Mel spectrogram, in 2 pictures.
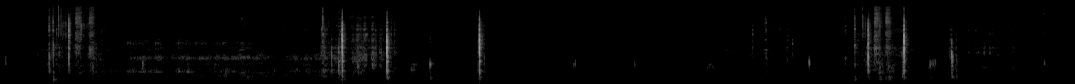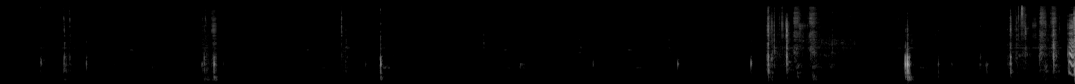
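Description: Small clicks, taps and brief rustles of a circuit board, solder wire and soldering iron being handled during hand soldering of LEDs, in scattered groups, with a faint steady high tone underneath.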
